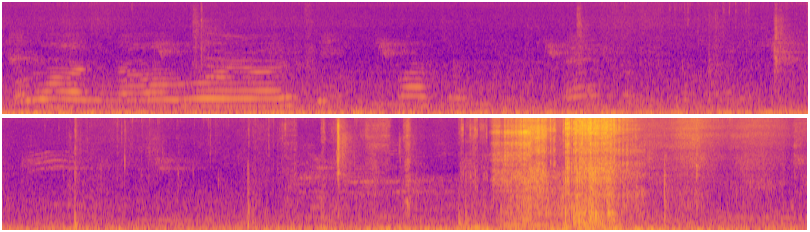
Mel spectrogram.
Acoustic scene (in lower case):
park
